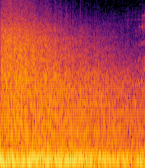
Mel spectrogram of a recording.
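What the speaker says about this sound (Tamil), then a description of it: "கடிக்காதடா, வெடிச்சிரும்." A bomb goes off in a comedy film scene as a loud, close blast followed by a sustained rough roar that barely fades, with no voices.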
